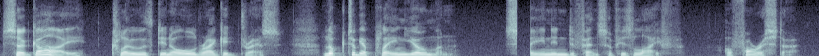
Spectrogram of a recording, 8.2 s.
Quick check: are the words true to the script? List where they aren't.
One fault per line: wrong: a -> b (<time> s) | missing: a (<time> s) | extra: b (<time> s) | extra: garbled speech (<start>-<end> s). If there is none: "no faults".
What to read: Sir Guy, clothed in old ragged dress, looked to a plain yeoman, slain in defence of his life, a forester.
no faults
